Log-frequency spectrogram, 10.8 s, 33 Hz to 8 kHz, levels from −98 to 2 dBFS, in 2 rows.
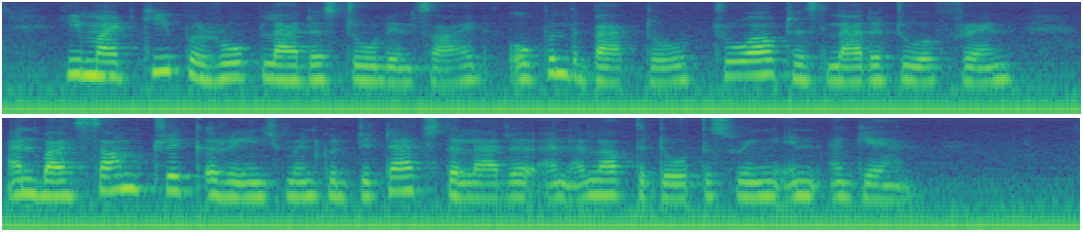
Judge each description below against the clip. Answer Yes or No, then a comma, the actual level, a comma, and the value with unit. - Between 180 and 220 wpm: Yes, average, 200 wpm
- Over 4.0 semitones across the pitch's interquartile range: No, average, 3.1 semitones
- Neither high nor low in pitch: Yes, medium, 180 Hz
